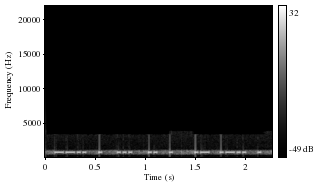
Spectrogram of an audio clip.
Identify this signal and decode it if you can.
Morse code, heard as a keyed tone, about 42 wpm, spaced as for 35 wpm, 760 Hz. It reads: ZE SIE ALE
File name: dlazaawansowanych / nagraniazpasma / websdr recording 3565.0kHz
